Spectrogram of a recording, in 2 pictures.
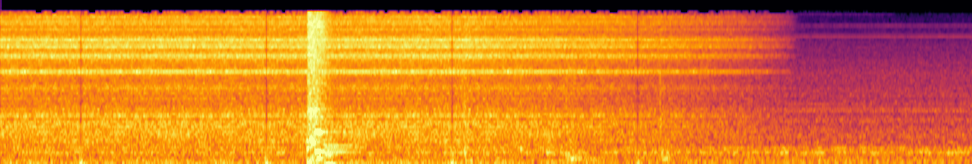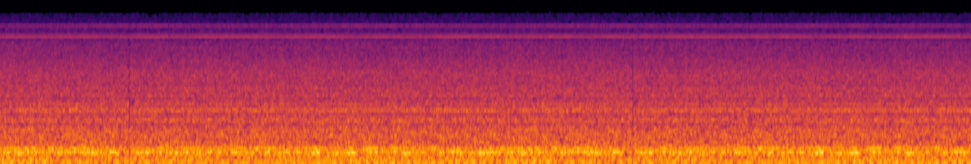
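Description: A stationary train's equipment hums steadily and quietly.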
